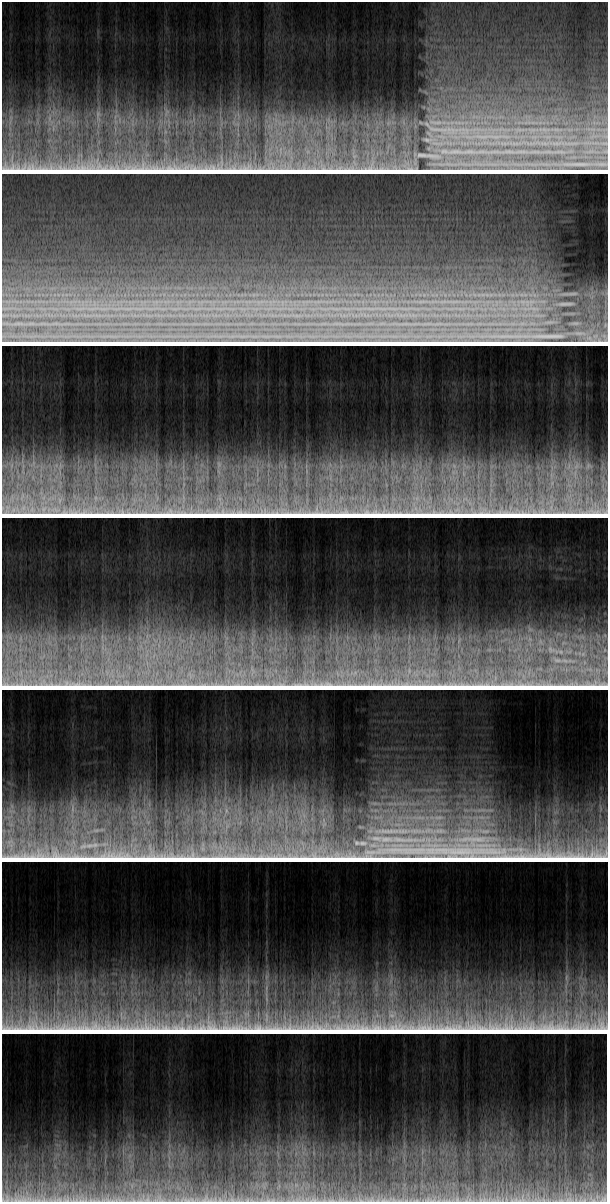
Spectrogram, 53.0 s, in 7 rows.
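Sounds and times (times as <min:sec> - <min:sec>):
train running on track: 0:00.0 - 0:53.0
train horn blast: 0:05.2 - 0:14.9, 0:34.7 - 0:37.0.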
